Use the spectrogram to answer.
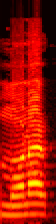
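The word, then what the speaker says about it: monarch: লেখা হয়েছে তারপর আছে মনার্ক মনার্কস এখানে মনার্ক শব্দটির শেষে সিএইচ রয়েছে কিন্তু সিএইচ এর উচ্চারণ চ না হয়ে ক এর মতো হয়েছে তাই ই এস যোগ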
